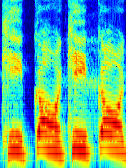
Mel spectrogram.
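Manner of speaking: high, cheering, encouraging yell.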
